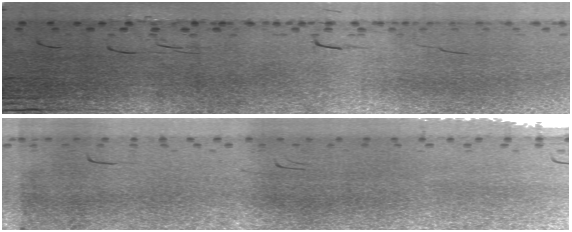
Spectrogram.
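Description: Outdoor coastal ambience fading out: short, falling bird chirps repeat every second or two over a steady, rapid high insect pulsing. A soft rush of noise swells and ebbs every two to three seconds. Everything fades away near the end.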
